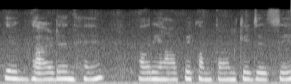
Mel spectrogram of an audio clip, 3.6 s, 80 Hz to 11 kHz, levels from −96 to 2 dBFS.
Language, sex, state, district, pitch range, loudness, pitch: Hindi, female, Chandigarh, Chandigarh, 215-230 Hz, -14 LUFS, 225 Hz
